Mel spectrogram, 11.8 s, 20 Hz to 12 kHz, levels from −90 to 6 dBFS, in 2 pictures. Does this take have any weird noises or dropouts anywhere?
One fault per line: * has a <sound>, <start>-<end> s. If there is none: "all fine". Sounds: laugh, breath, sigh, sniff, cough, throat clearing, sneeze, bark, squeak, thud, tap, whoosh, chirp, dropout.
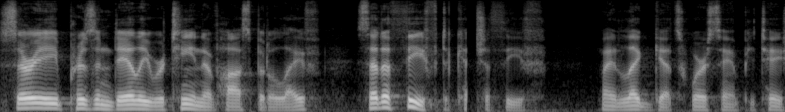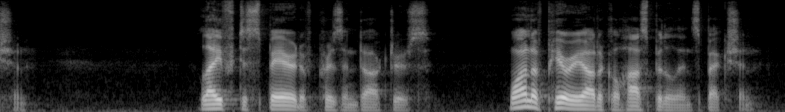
* has a dropout, 3.5-3.6 s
